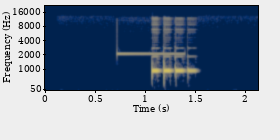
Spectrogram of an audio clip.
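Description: Short electronic intro sting: a thin high beep held for about three quarters of a second, overlapped by four quick, lower beeps in a fast run, all over by about halfway through.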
